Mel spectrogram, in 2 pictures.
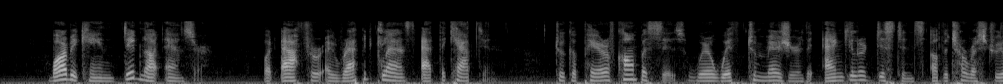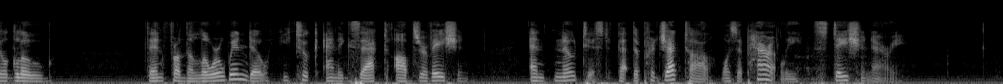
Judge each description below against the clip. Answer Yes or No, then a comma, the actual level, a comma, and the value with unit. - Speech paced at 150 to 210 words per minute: No, slow, 135 wpm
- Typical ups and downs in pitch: Yes, average, 3.6 semitones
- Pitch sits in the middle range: Yes, medium, 160 Hz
